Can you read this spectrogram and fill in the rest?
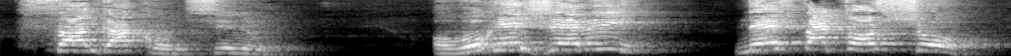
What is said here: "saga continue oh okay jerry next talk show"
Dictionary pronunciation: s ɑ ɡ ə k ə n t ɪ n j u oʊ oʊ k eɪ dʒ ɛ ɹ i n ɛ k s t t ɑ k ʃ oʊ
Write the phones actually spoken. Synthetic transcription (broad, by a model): s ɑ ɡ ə k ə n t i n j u oʊ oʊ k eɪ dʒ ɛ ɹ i n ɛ s t t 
